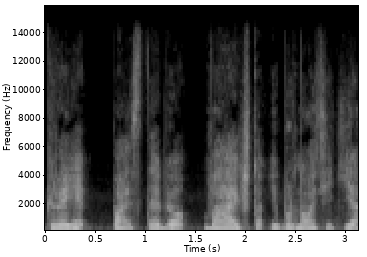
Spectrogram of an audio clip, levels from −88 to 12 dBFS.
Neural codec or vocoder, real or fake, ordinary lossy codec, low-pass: vocoder, 44.1 kHz, 128 mel bands, Pupu-Vocoder; fake; AAC, 96 kbps; 14.4 kHz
